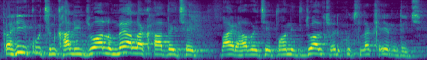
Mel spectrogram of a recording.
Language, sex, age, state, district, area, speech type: Maithili, male, 60+, Bihar, Begusarai, urban, spontaneous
